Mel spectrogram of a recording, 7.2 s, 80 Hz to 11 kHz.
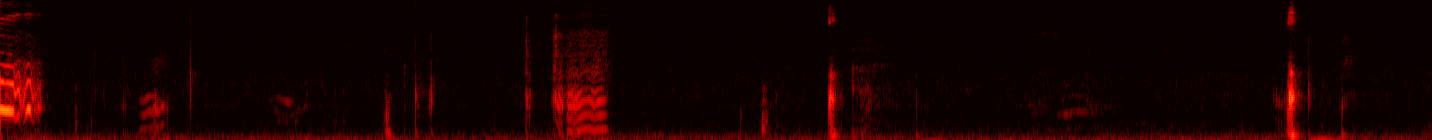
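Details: Baby girl with hiccups, labeled day 29: a few brief, sharp, isolated bursts spaced several seconds apart in a quiet room.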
